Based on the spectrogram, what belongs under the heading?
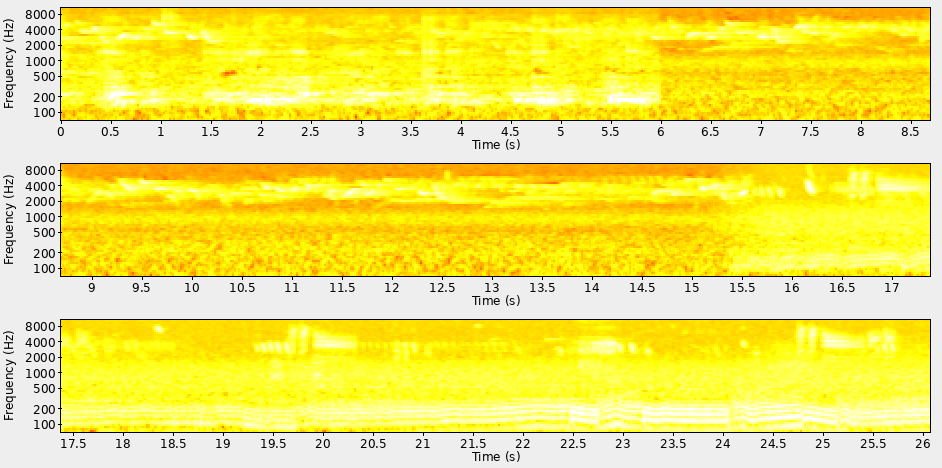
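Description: A flock of small birds chirping busily. About two-thirds of the way in, a low, wavering cooing of doves takes over, with scattered chirps above it.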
